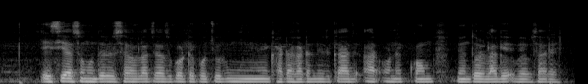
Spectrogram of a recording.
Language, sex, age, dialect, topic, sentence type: Bengali, male, 25-30, Western, agriculture, statement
